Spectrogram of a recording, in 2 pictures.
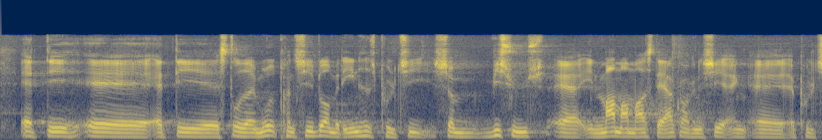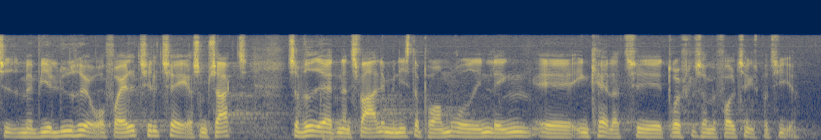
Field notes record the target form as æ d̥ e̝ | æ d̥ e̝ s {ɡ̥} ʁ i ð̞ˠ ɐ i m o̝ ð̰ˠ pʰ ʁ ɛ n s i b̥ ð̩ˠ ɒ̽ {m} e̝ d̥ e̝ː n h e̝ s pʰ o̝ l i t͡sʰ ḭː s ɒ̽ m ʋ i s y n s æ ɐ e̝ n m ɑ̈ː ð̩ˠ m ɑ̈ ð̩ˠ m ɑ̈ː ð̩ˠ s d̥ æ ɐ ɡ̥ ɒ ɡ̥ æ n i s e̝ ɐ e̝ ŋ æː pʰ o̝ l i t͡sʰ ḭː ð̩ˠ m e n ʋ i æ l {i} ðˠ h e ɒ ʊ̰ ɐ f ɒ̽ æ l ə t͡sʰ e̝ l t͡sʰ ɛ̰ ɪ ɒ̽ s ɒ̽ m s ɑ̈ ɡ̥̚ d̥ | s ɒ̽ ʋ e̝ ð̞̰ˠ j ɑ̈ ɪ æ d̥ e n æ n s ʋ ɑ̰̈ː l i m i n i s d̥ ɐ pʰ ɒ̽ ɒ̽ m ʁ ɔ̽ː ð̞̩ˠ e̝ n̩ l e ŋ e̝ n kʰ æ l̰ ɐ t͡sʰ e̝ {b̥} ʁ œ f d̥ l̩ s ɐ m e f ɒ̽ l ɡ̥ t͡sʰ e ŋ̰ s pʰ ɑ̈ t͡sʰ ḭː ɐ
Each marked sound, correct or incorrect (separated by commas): incorrect, correct, incorrect, incorrect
